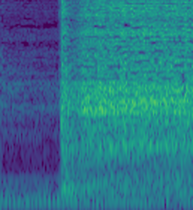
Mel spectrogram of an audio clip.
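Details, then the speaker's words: KIA Visto that broke down on the road, cranked: starter spins fast and even with no compression chuffs and no firing; suspected broken timing belt, to be confirmed under distributor cap, no compression. "Nah itu loh Kenyataannya memang mesin gak mau nyala dan terdengar suara cenginge cengenges perkiraan kami Lur atau prediksi kami ini masalah di timing beltnya yang putus"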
